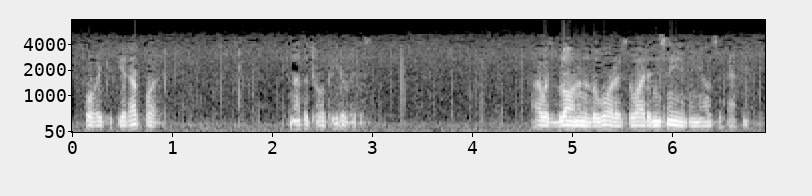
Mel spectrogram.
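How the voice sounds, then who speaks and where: An American actor playing a young orphaned sailor, earnest, shy and polite, speaking hesitantly in 1940s radio drama style. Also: male voice, lowish voice, little pitch movement, fast talker, lightly acted. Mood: subdued, grieving. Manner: hesitant, humble, folksy. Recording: tinny, noisy old radio broadcast.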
